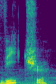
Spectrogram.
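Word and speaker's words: Vritra: that name is pronounced vitra by the way but you know whatever don't question it vr apparently makes a vi sound today we've learned review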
